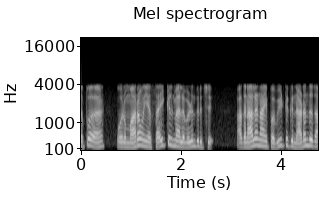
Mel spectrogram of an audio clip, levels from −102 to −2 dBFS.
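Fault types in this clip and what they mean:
No faults can be heard in this speech clip.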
